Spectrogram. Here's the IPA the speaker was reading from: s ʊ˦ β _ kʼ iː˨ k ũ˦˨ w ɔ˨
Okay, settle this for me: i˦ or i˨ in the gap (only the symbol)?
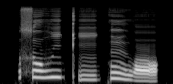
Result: i˦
